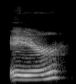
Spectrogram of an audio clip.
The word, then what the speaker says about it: heir: Okay, air, H-E-I-R, Alex. Yep, that's silent. The H is silent.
